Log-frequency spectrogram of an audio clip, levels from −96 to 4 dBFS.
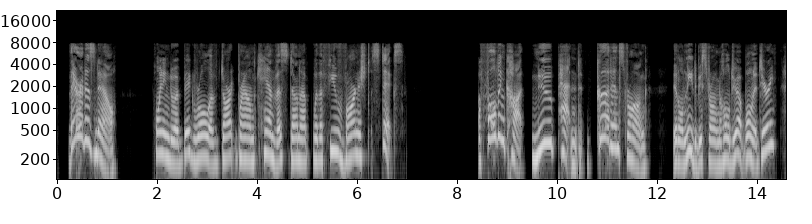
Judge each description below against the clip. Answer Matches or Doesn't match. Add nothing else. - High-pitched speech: Matches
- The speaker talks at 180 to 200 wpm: Doesn't match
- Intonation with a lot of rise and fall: Doesn't match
